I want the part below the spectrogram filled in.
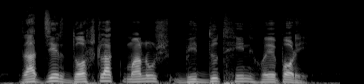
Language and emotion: Bengali, neutral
